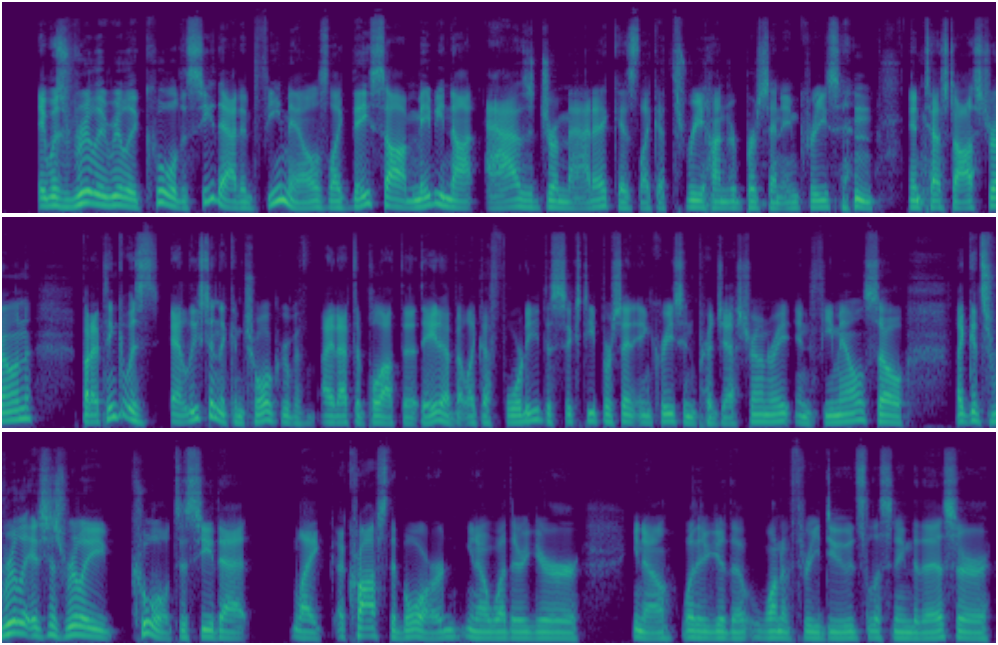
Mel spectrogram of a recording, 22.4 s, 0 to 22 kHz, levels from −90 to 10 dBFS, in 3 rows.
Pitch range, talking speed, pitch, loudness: 110-135 Hz, 235 wpm, 120 Hz, -29 LUFS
